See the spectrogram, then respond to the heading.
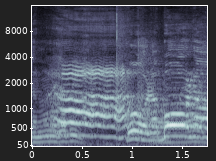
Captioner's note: screams in pain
